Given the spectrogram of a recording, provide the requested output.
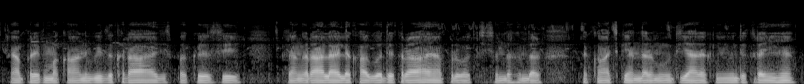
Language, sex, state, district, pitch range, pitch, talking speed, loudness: Hindi, male, Chhattisgarh, Kabirdham, 90-95 Hz, 95 Hz, 240 wpm, -21 LUFS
